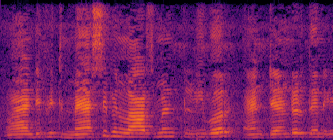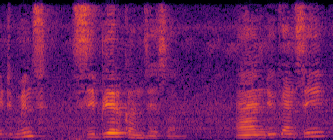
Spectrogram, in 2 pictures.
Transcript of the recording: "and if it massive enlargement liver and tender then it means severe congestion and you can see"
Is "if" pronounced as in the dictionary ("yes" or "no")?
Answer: no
